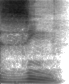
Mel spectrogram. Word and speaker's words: Sim: se escreve Sim, mas se lê Zin.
